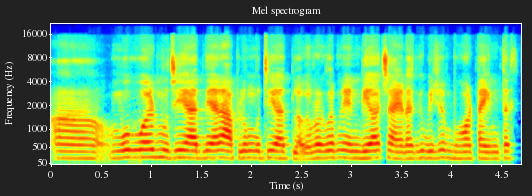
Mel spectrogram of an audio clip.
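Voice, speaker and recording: A woman's voice: medium pitch, level tone, fast talker, a little mellow, clean tone. A woman teaching English vocabulary in a live online class, asking the class questions, answering them herself and repeating each meaning.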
